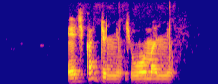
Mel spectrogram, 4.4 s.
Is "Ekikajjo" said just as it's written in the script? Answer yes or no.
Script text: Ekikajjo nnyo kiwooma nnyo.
yes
